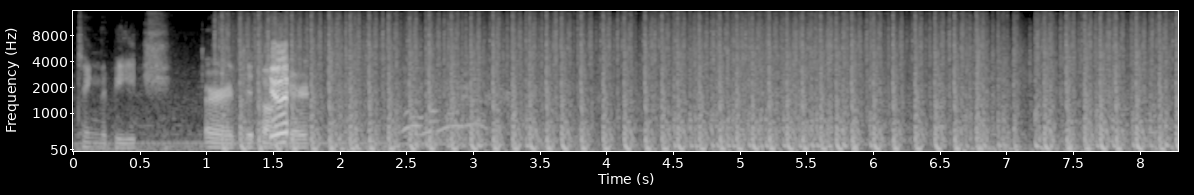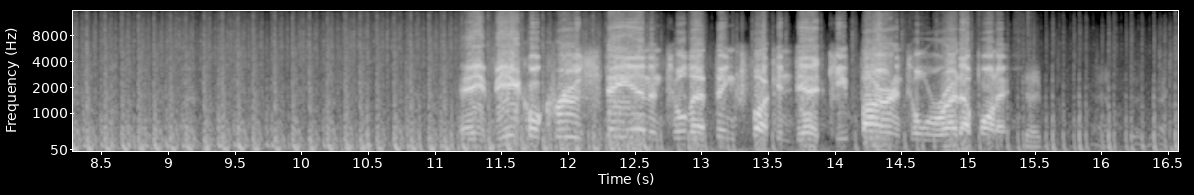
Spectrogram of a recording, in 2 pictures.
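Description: A heavy machine gun fires rapid bursts close by.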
